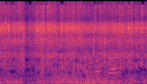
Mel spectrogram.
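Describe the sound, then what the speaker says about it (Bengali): Steady, dense rain hisses continuously throughout over a market street, a loud even wash with no breaks. "এই বৃষ্টির মধ্যে এরা রেইনকোট গাড়িছে"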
